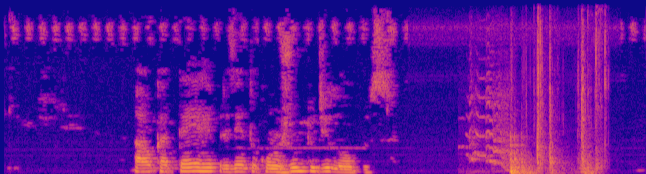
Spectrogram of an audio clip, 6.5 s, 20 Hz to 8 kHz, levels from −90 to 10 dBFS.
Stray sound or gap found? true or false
true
